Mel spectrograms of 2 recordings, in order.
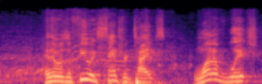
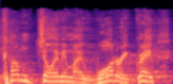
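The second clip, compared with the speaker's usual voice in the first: higher voice, without throat roll; wife reading a joke; 4 semitones higher than usual. Retold or imitated. Wife reading from joke book, mocking recital. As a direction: read it out as a scornful wife. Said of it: "No, you gotta roll your throat".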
